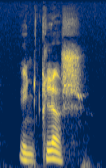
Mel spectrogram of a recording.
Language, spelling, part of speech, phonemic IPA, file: French, cloche, noun / adjective / verb, /klɔʃ/, Fr-cloche.ogg
- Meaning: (noun) 1. bell (metal apparatus used to produce sound) 2. a glass covering, originally bell-shaped, for garden plants to prevent frost damage and promote early growth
